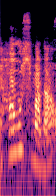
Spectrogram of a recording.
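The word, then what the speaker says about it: Haussmann: Londra'ya gidiyor çok beğeniyor ve hausman Osman okunuyor Eee Osman Türk ismi olduğu için aklınızda kalabilir diyor ki Paris'i tarihine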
